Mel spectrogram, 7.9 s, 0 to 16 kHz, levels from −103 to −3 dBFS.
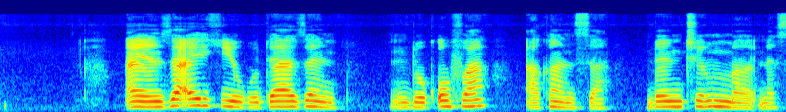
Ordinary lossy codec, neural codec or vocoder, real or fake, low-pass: none; vocoder, 22.05 kHz, 80 mel bands, Vocos; fake; 9.9 kHz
